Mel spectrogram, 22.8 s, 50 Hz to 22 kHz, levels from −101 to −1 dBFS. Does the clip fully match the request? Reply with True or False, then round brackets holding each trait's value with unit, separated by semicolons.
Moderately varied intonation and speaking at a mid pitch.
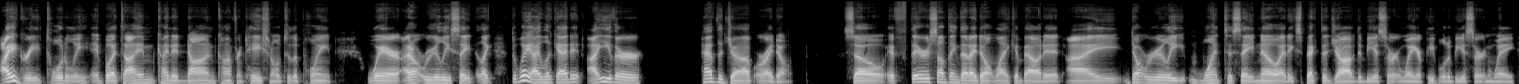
False (3.7 semitones; 110 Hz)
